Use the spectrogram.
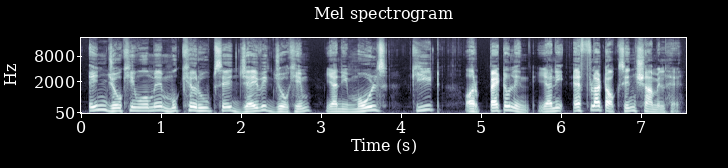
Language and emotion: Hindi, neutral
